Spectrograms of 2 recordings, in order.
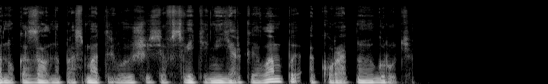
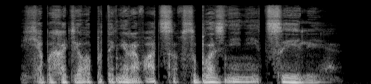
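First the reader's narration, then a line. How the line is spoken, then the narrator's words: Whispering. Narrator (Russian): прошептала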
